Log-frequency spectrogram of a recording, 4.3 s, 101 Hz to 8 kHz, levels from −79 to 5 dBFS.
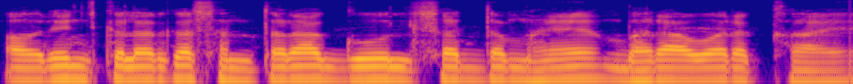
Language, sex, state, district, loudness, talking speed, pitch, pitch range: Hindi, male, Uttar Pradesh, Lucknow, -15 LUFS, 180 wpm, 120 Hz, 120-125 Hz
